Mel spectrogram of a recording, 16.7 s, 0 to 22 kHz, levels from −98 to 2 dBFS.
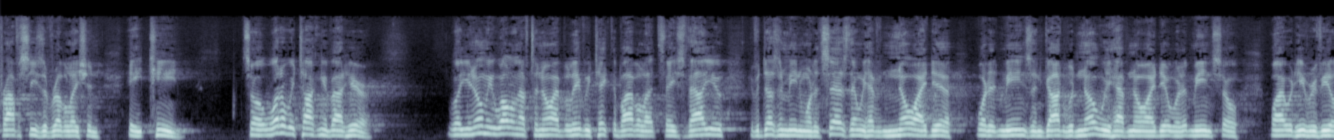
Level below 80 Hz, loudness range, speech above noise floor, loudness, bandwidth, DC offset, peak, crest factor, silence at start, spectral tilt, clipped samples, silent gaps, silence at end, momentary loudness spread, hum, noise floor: -60 dBFS; 3 LU; 48 dB; -17 LUFS; 13.5 kHz; under 0.1%; -2 dBFS; 14 dB; 0 s; -6.5 dB/octave; under 0.1%; none; 0 s; 7 LU; none; -64 dBFS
